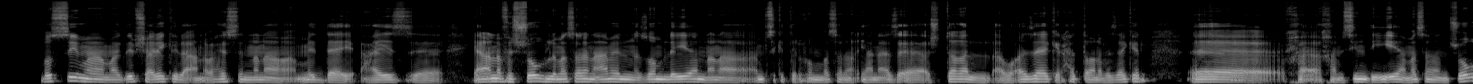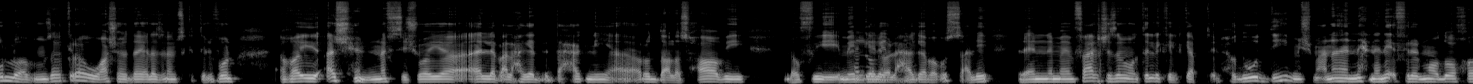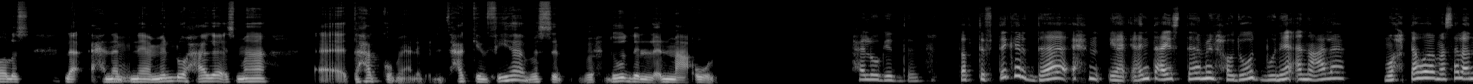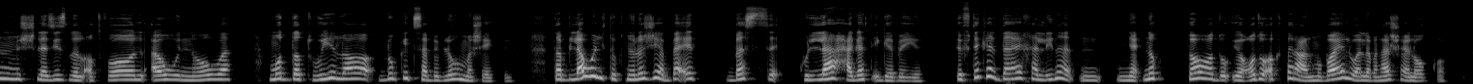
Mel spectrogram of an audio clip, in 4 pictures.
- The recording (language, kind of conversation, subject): Arabic, podcast, إزاي بتحدد حدود لاستخدام التكنولوجيا مع أسرتك؟
- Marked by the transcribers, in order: in English: "إيميل"; other background noise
